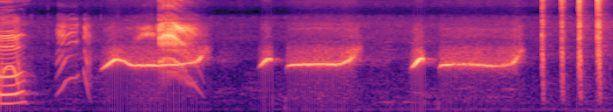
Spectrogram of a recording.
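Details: A talking parrot gives a sliding call and squawk, then long level whistles that rise at the start and end, followed by four crisp clicks.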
